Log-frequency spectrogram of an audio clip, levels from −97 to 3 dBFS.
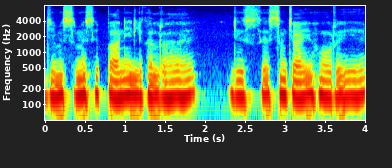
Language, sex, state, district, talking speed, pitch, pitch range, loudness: Hindi, male, Punjab, Pathankot, 165 wpm, 150 Hz, 145-155 Hz, -12 LUFS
